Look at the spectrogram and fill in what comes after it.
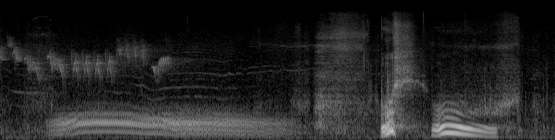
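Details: Female Siamese cat with a grouchy temperament giving a long, low, droning grumble that bends downward over two seconds, followed by short sharp yowls; a woman's soft French voice precedes it.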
